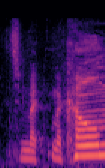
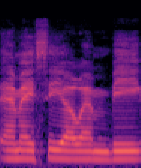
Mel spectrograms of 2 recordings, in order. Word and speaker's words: Macomb: here not Detroit but mimic Macomb is that how they say it ma Co MB Macomb County as opposed to make them County I'm not certain I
